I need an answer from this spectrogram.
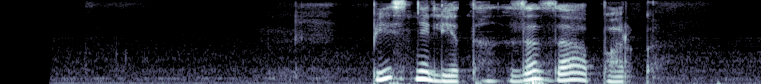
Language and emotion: Russian, neutral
